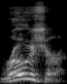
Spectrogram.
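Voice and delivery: Rozier repeated as "ROH-zher"; copied name pronunciation. Retold or imitated. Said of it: "it's actually pronounced Rozier".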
